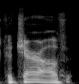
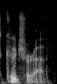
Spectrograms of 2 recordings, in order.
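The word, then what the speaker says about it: Kucherov: Does Low Tide pronounce Cooerov just to troll? No, that's his name. It's Cucharov.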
